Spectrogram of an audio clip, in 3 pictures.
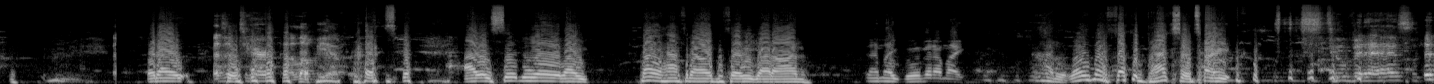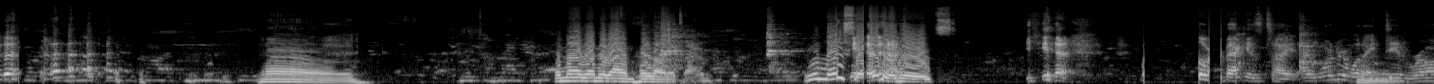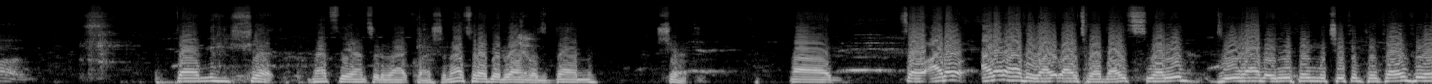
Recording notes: Live from #crownmountain.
